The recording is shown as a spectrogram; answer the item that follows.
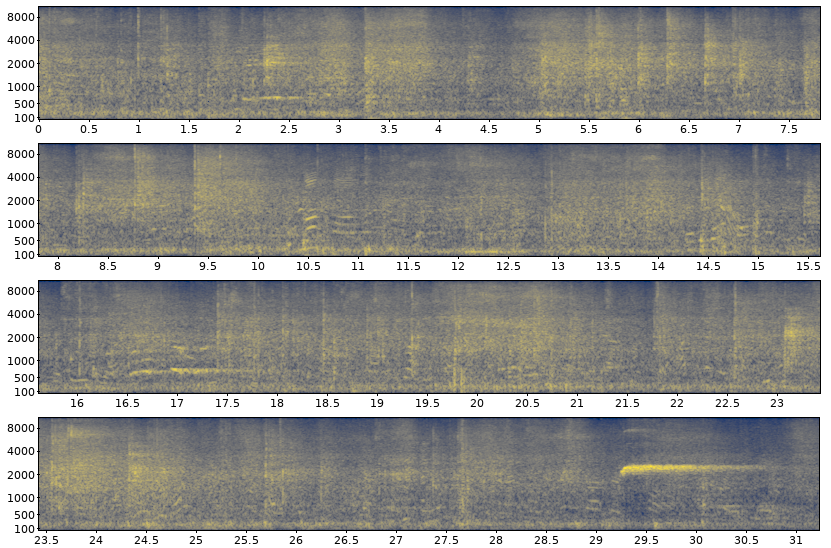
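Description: Ice hockey play in a rink: a steady din of skates and sticks with repeated sharp knocks of sticks, puck and boards. Shortly before the end a loud, steady whistle blast sounds: the referee's whistle stopping play at the net.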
